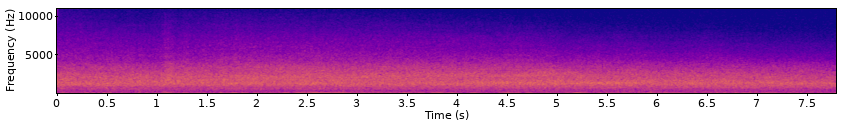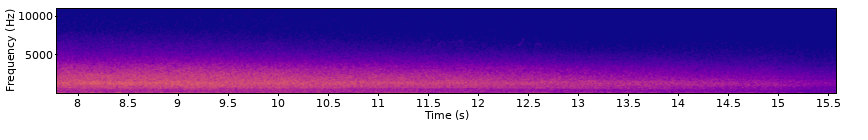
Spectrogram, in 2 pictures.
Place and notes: velbert, langenberg, dr.hans karl glinz str, autotunnel - velbert, langenberg, dr.hans karl glinz str, autotunnel 03
mono richtmikrophon aufnahme in autotunnel, morgens
soundmap nrw: social ambiences/ listen to the people - in & outdoor nearfield recordings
